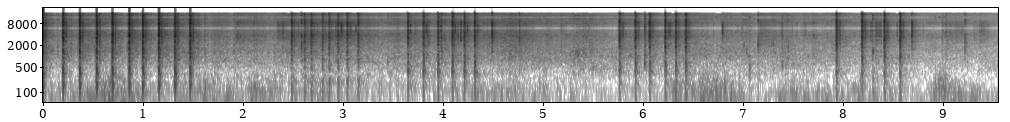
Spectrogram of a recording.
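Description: Paintball marker firing in fast strings of shots, about eight a second: a long string at the start, then several shorter strings.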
